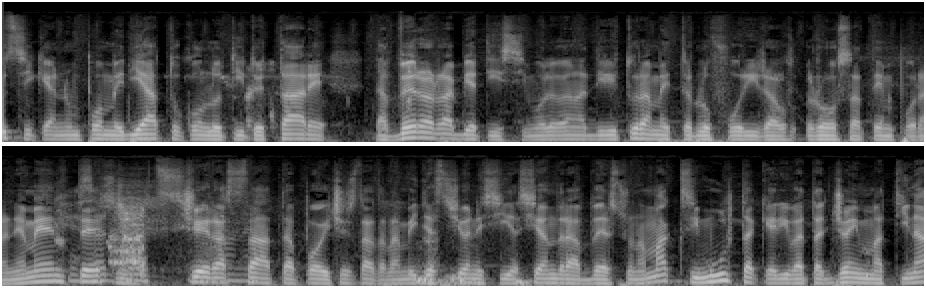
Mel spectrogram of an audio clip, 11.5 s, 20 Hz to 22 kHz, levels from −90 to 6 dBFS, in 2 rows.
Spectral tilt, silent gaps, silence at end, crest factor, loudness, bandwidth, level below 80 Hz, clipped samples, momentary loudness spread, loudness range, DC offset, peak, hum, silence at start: -5.5 dB/octave; none; 0 s; 18 dB; -24 LUFS; 16 kHz; -44 dBFS; under 0.1%; 5 LU; 1 LU; under 0.1%; -6 dBFS; none; 0 s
